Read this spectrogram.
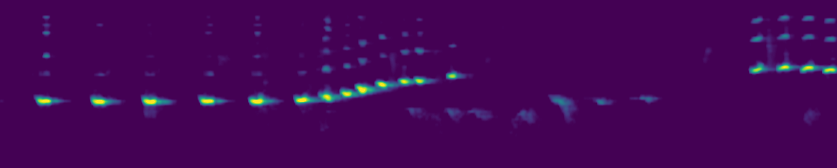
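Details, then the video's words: White-rumped shama giving a series of clear, evenly spaced whistled notes, then a rising run of quickening chirps climbing in pitch, soft scattered notes, and a final burst of very high thin notes. "MURAI BATU GACOR"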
